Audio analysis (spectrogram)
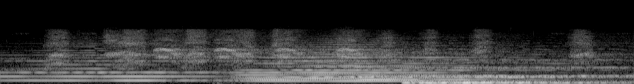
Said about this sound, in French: Et là, en fait, un moment, l'aigle décolle, tous les corbeaux crient, et euh, en fait, le loup doit être là.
